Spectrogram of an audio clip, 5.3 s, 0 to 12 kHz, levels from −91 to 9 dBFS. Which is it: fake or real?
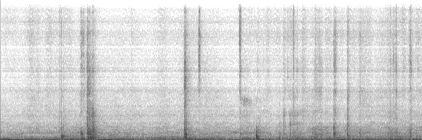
fake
